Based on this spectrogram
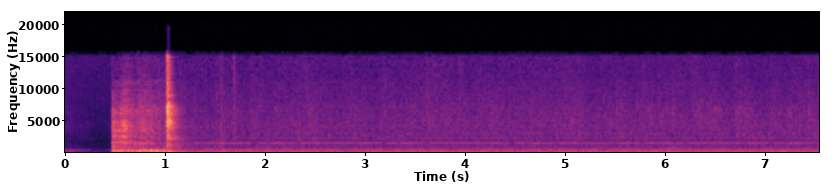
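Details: Kenmore dryer with hard start: loud surge as motor kicks in, then steady droning hum with faint tone as the motor struggles to start.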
